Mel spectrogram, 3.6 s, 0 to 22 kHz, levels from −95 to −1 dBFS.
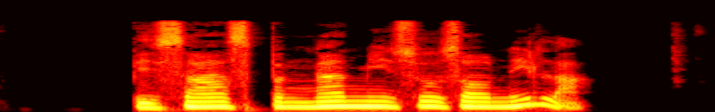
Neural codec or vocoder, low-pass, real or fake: none; 10.8 kHz; real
